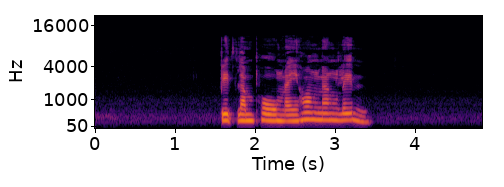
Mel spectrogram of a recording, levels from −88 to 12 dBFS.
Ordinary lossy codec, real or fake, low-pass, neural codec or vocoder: none; fake; none; vocoder, 24 kHz, 100 mel bands, Vocos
